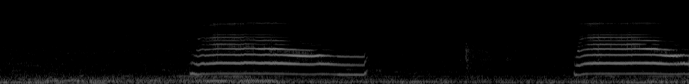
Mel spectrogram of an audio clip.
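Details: Sad, wandering old domestic cat giving two long, drawn-out meows, each steady in pitch and richly harmonic, the first lasting nearly two seconds and ending with a slight fall, over a low rumbling background hum.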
